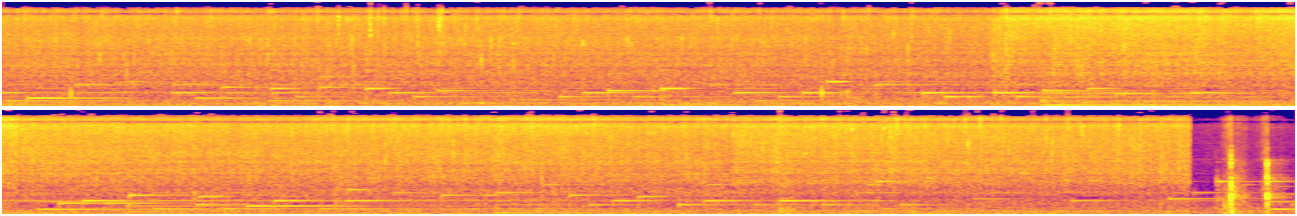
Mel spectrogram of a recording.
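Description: Ground beef and onions frying in oil in a pan: a steady sizzle that grows louder about ten seconds in, while they are stirred with a spatula. The sizzle cuts off near the end, and two knife chops on a wooden cutting board follow.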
